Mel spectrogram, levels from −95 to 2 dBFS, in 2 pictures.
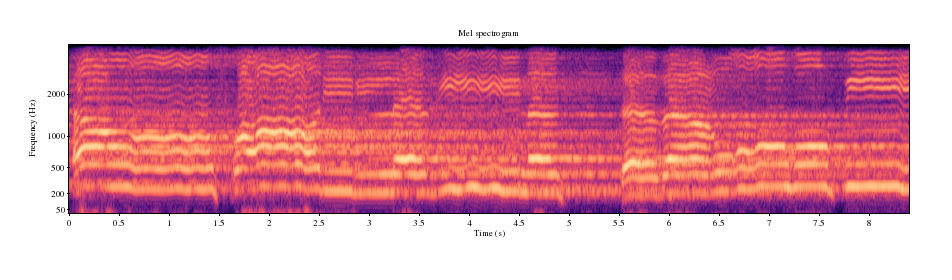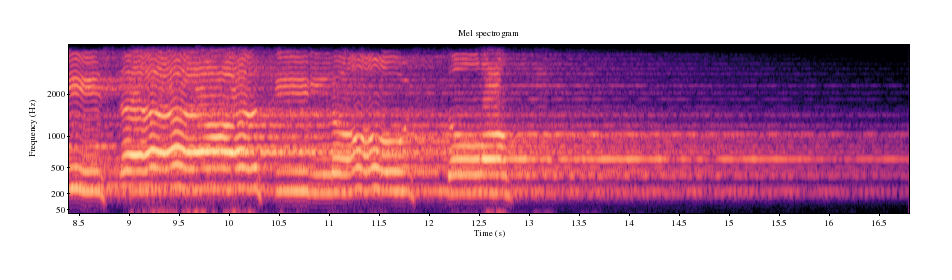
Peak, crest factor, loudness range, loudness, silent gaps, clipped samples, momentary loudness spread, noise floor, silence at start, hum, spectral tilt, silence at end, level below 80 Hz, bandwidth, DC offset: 0 dBFS; 10 dB; 7 LU; -11 LUFS; none; under 0.1%; 16 LU; -37 dBFS; 0 s; none; -8 dB/octave; 0.1 s; -56 dBFS; 4 kHz; under 0.1%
